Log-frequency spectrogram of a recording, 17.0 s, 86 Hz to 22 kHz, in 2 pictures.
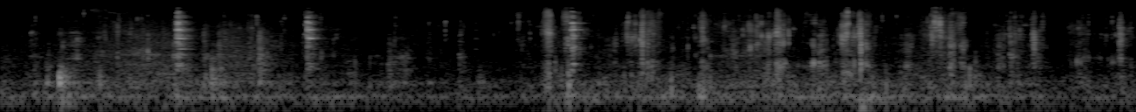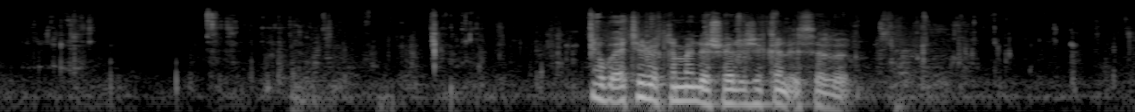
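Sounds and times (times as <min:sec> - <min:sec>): person chewing crunchy food: 0:03.3 - 0:13.0, 0:14.9 - 0:17.0.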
